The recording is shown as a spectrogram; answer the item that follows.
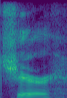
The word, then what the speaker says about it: Chare: John and Cher, spelled Chare, but pronounced like the singer Cher, moved into a rental house in the fall of 1983 in the outskirts of Grand Junction, Colorado.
